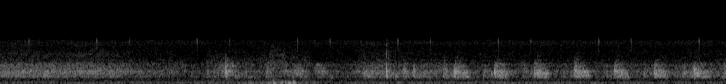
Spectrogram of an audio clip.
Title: Baby's heartbeat on home fetal Doppler - 17 weeks 2 days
